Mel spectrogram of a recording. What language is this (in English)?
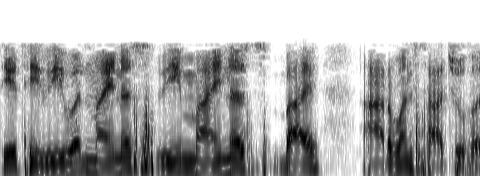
Gujarati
